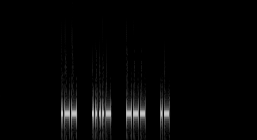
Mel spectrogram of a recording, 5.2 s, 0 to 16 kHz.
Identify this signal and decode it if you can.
Morse code, heard as a keyed tone, about 34 wpm, spaced as for 20 wpm, 700 Hz. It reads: W4OA
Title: USA Call Signs - 4 Characters - 3x Character Spacing - 35wpm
